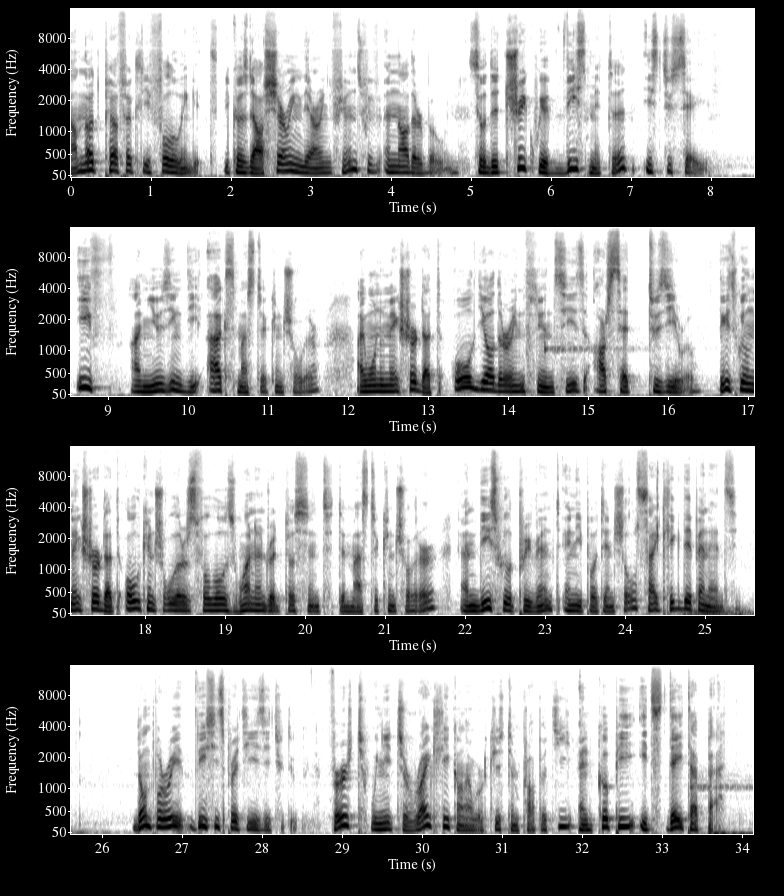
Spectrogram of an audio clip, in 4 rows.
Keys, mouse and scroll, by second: 0.6 right click, 1.3 click, 1.5 click, 1.9 click, 25.4 click, 26.1 click, 27.6 click, 28.4-31.6 scroll down 4, 31.6 right click.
